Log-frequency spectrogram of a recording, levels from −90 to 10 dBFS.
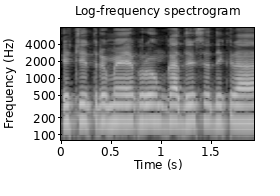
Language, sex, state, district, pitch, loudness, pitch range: Hindi, male, Jharkhand, Garhwa, 170 Hz, -18 LUFS, 165-170 Hz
